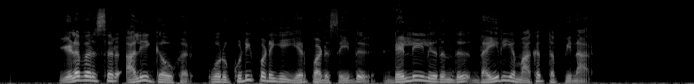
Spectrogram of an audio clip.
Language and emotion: Tamil, neutral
